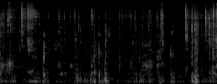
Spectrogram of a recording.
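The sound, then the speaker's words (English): Wet chewing of a crunchy O. Henry candy bar of peanuts, chewy fudge and caramel in a chocolatey coating, with irregular bites and crackly crunches in quick succession and no voice over the top. “I'm still chewing it. It's still good.”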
